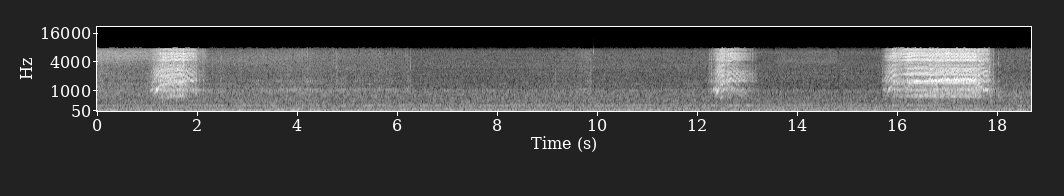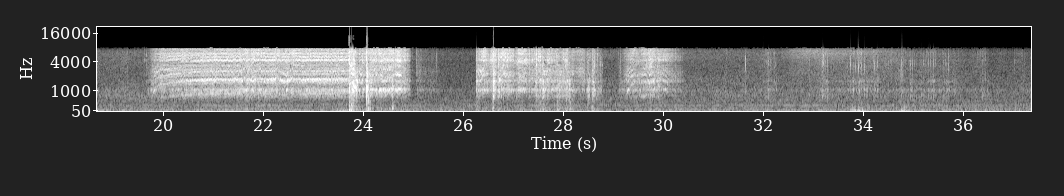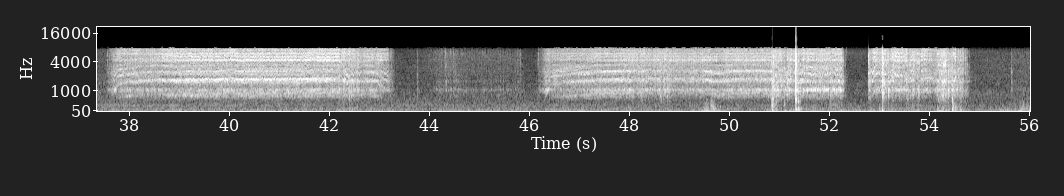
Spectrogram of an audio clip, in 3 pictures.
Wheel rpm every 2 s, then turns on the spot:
30, 20, 20, 0, 0, 0, 20, 10, 180, 40, 190, 200, 140, 180, 80, 0, 10, 20, 30, 200, 210, 140, 10, 160, 230, 220, 190, 90.
0-6 18-20 32-36 44-46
